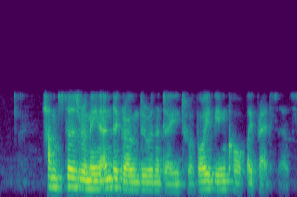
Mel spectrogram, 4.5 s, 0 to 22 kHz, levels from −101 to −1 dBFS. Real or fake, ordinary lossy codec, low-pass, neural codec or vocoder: real; Opus, 64 kbps; 3.6 kHz; none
